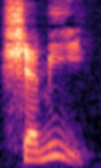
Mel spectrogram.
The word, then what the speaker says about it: Chemie: is at the start it can be sh for example Shi meaning chemistry or Shen is meaning Chinese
